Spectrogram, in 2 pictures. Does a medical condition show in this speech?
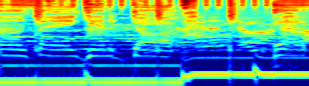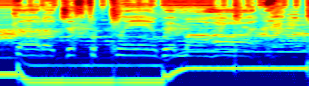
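No.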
